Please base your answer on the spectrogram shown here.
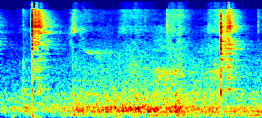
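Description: Bitter gourd is tossed by hand in a bowl with chili powder, cumin powder and salt, giving a steady soft scraping rustle broken by a few sharp clinks against the bowl.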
